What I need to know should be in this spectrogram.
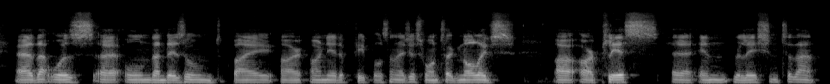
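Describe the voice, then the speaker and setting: With a monotone, flat intonation, a man talks at a moderate pace in a fairly low pitch. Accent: Northern Irish. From Northern Ireland. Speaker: director of a centre, event moderator. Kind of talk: online panel introduction. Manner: hesitant, many fillers.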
